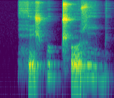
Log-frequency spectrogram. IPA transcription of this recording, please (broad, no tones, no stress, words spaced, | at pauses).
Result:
hḛʃpub t͡ʃʼo̰ɮib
